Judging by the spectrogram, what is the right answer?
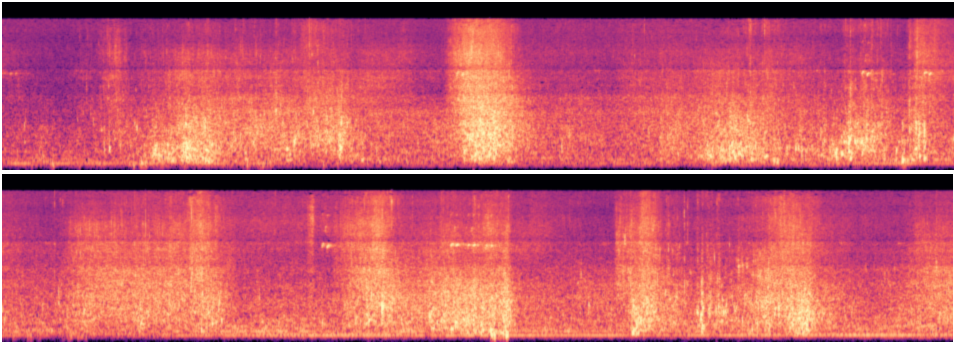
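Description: Small sea waves lapping and washing up on a sandy shore, each wash swelling and fading every few seconds, with one louder wash about seven seconds in.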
